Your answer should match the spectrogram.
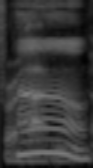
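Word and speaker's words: Rohatyn: You know, in the movie, they say it a couple of different ways, but I sort of make it rhyme with Manhattan, Felix Roehatyn.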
